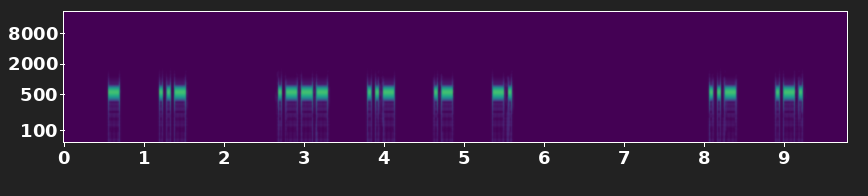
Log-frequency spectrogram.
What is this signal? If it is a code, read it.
Morse code, heard as a keyed tone, about 25 wpm, spaced as for 13 wpm, 570 Hz. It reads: TU JUAN UR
